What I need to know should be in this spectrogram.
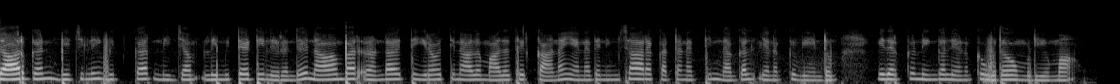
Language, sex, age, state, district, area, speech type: Tamil, female, 18-30, Tamil Nadu, Vellore, urban, read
